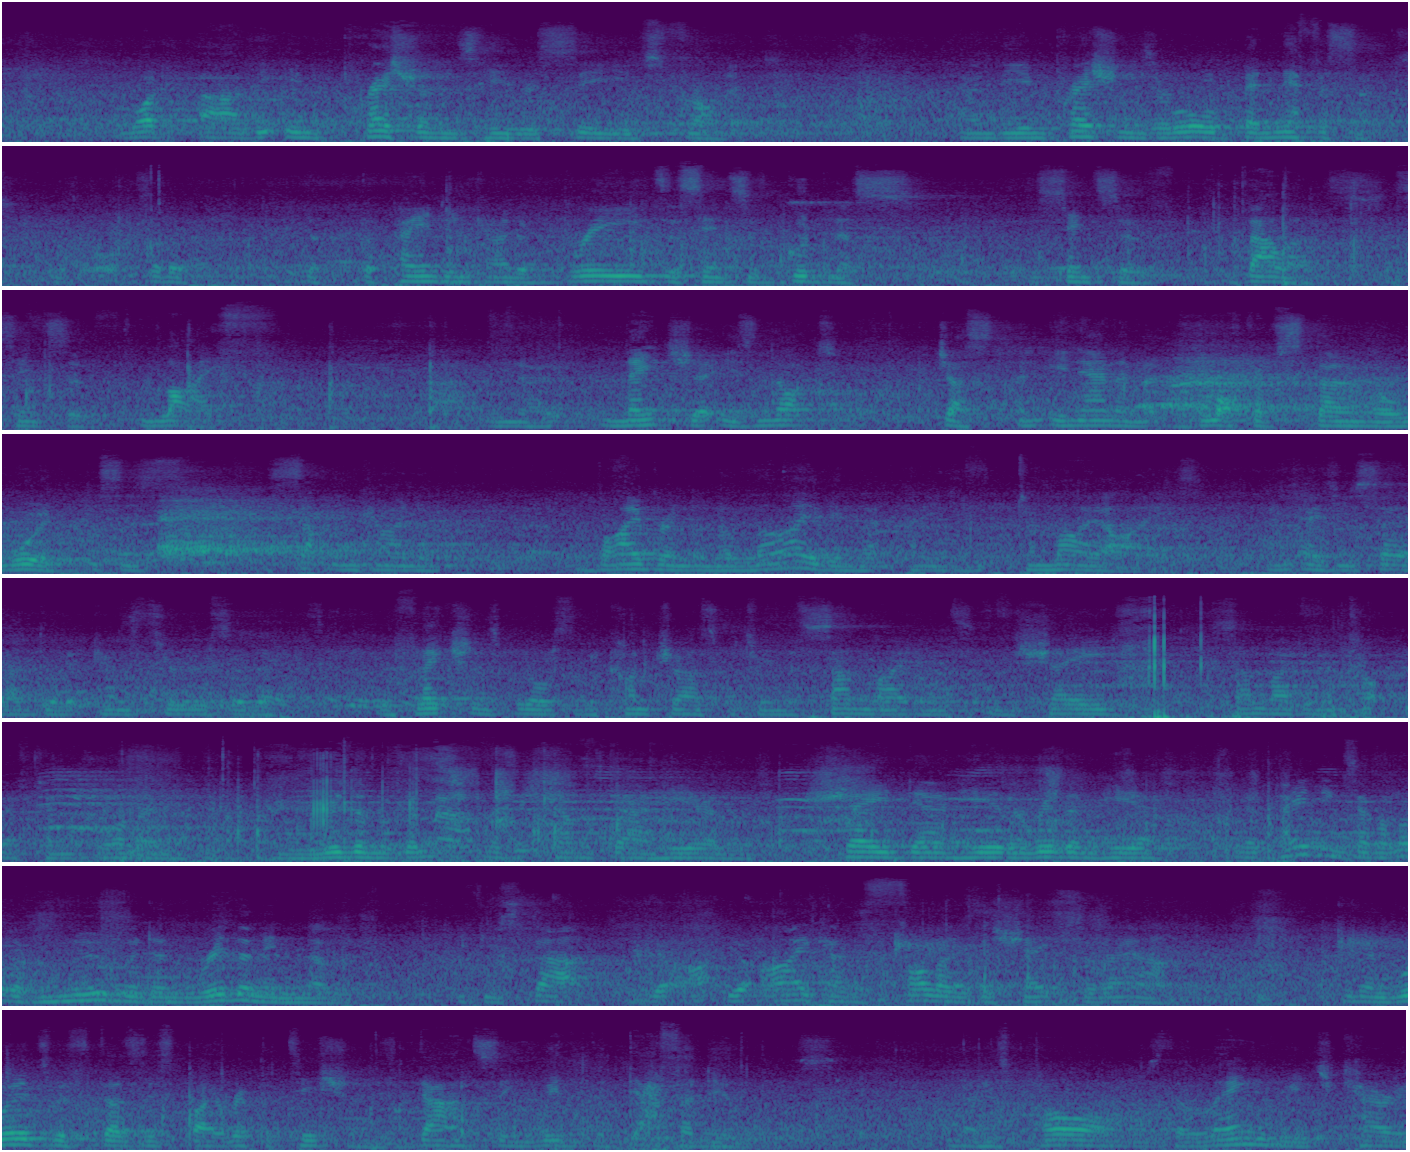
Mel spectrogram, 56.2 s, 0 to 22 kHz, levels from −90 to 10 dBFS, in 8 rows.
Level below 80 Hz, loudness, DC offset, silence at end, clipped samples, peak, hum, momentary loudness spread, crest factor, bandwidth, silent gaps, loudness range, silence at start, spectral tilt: -60 dBFS; -43 LUFS; under 0.1%; 0 s; under 0.1%; -10 dBFS; none; 11 LU; 32 dB; 15 kHz; none; 5 LU; 0 s; -5.5 dB/octave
